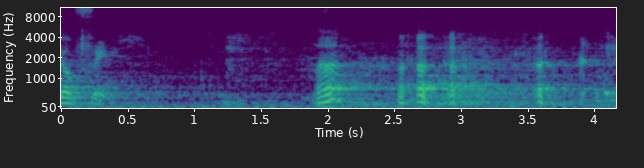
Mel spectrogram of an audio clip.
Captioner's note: laughs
